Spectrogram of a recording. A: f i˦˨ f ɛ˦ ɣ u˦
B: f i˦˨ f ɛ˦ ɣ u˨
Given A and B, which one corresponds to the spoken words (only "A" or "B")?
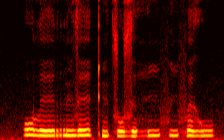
A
